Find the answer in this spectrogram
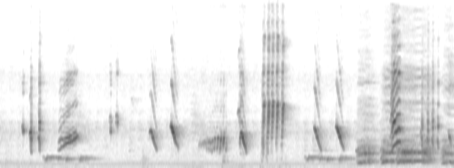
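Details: Lure song of a long-tailed shrike meant to get sluggish or moulting shrikes singing: rapid mix of sharp downslurred whistles, rasping buzzy bursts and level mid-pitched whistled notes, ending in a loud harsh chatter over a constant hum.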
